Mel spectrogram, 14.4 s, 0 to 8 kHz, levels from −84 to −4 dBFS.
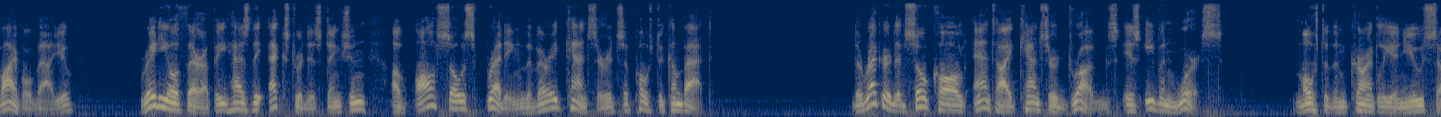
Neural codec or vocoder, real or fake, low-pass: none; real; 7.2 kHz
